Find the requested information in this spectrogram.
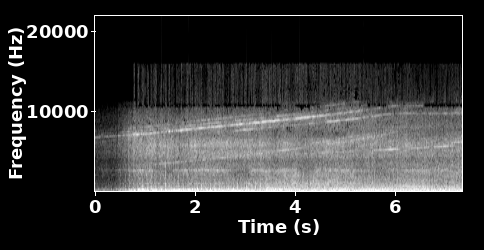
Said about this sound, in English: Tail blades on the helicopter whirl round. Squads of policemen board helicopters, which then lift off.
